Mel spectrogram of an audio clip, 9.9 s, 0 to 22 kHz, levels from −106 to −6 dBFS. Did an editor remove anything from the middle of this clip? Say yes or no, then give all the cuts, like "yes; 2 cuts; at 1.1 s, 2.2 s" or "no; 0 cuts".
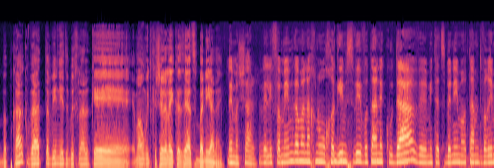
no; 0 cuts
